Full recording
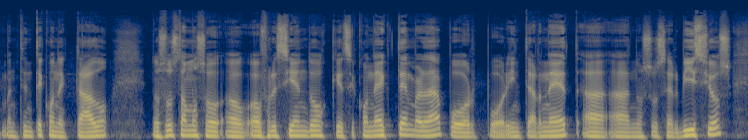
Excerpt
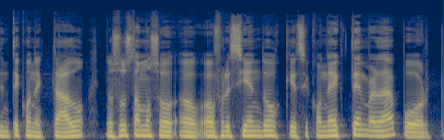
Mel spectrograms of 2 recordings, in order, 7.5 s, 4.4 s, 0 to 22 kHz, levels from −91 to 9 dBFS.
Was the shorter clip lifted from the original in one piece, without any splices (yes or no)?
no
